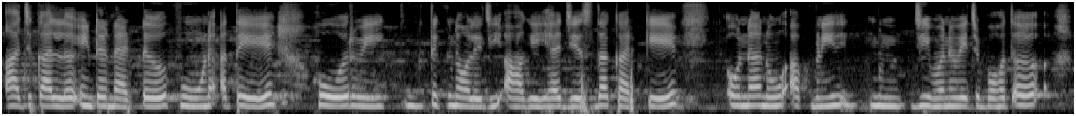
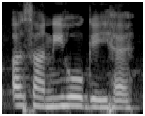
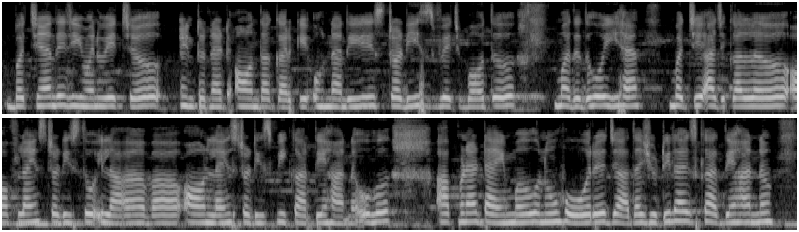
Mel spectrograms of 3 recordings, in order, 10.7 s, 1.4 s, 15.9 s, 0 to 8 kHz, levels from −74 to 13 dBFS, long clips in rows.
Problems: constant background noise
